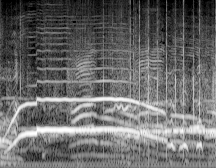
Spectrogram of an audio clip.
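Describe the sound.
A studio audience cheers in one loud, brief burst, with whooping voices sliding and holding on a sustained pitch.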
